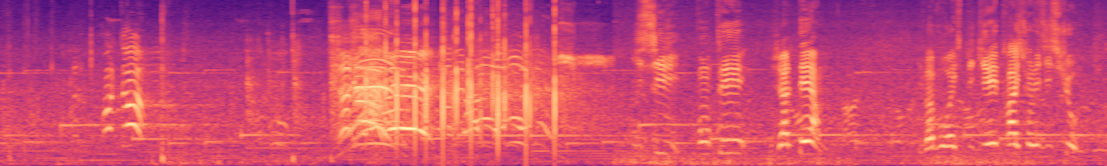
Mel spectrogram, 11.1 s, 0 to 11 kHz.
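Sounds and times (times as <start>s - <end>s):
men shouting and calling out: 3.3s - 9.8s.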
